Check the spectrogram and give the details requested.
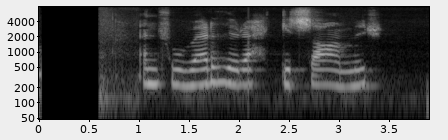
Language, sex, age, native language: Icelandic, male, 8, Icelandic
